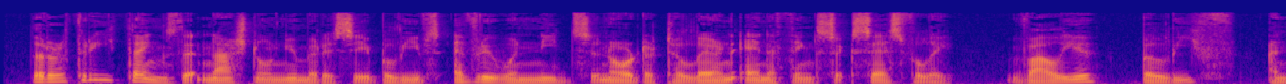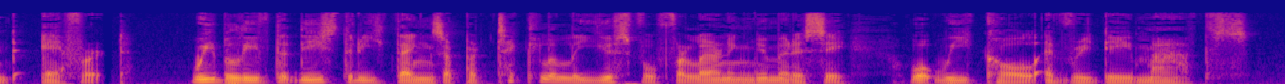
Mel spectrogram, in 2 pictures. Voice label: male scottish voice over talent narrative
